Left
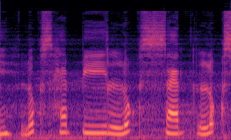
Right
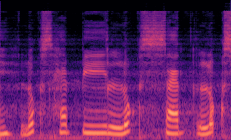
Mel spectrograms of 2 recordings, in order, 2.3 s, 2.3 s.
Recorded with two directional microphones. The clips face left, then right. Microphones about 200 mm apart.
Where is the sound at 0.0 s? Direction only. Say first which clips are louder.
Right 2 dB; 50° right (ahead or behind).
